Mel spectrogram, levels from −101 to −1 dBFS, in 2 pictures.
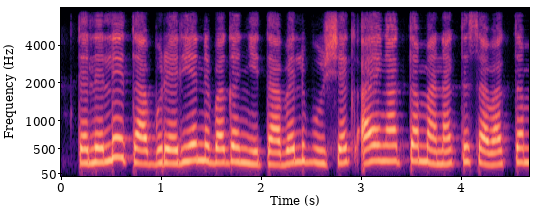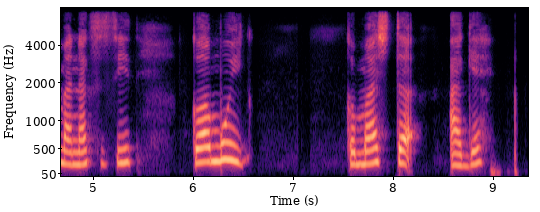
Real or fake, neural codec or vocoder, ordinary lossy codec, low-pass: fake; codec, 16 kHz in and 24 kHz out, 1 kbps, XY-Tokenizer; none; 7.2 kHz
